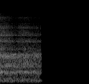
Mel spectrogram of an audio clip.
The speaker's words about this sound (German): Und dann atme nochmal tief ein und aus.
